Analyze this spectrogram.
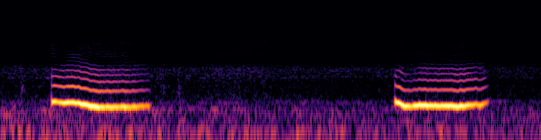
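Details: Snoring in a sleeping cat: two drawn-out, buzzy, tonal snores about three seconds apart; ordinary harmless snoring.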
